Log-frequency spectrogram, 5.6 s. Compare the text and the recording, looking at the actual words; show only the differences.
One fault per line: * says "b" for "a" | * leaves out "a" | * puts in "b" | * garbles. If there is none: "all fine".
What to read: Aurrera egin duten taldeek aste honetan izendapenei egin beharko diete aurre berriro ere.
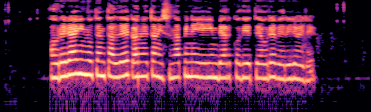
* leaves out "aste"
